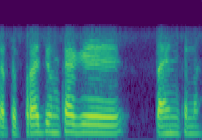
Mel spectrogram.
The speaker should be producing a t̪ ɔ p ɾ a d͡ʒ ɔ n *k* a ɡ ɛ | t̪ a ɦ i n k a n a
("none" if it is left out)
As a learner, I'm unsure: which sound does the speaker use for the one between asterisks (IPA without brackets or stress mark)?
k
